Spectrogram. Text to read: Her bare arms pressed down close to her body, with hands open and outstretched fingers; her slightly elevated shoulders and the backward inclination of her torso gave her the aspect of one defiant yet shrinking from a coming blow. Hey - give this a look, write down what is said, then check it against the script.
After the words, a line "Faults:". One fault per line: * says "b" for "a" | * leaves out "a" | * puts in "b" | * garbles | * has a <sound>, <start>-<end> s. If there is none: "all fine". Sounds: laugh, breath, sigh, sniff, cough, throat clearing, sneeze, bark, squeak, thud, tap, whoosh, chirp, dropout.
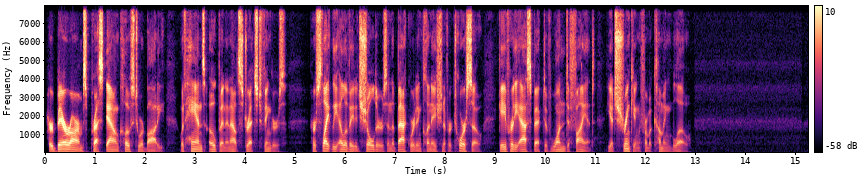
Her bare arms pressed down close to her body, with hands open and outstretched fingers; her slightly elevated shoulders and the backward inclination of her torso gave her the aspect of one defiant yet shrinking from a coming blow.
Faults:
all fine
